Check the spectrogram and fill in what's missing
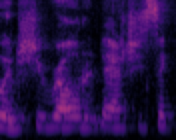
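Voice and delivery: normal talking voice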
